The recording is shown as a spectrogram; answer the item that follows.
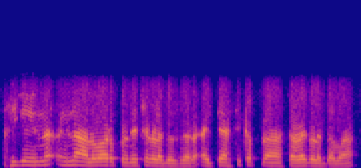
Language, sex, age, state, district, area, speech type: Kannada, male, 18-30, Karnataka, Gadag, rural, conversation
